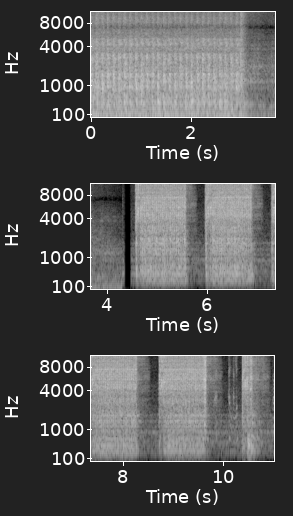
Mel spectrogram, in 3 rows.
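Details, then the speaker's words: Turbo Nissan Z31 with 240SX subframe swap and new exhaust, tune unfinished, not run in a while, started via jumped key switch: repeated second-long cranking bursts without catching; extended cranking, hard start. "So, we should be able to start up. It does take a little bit just because the tune's not there all the way, but we'll get it started."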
